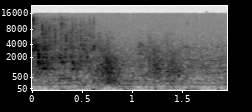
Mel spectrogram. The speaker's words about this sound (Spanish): I need to put a little water here. Esta es agua. Se mira insignificante. No hace ningún daño.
